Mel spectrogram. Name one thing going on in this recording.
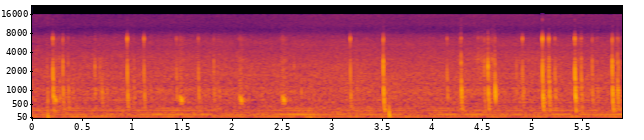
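Footsteps tap quickly on wooden boards.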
